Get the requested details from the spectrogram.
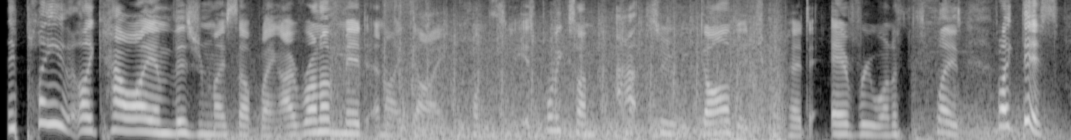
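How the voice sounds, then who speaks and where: A woman's voice: medium pitch, fast, hardly any pauses, very noisy. A woman with a British accent, hosting and chatting expressively on an esports broadcast. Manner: expressive, swings to exclamations. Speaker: esports host. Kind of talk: casual broadcast chat.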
